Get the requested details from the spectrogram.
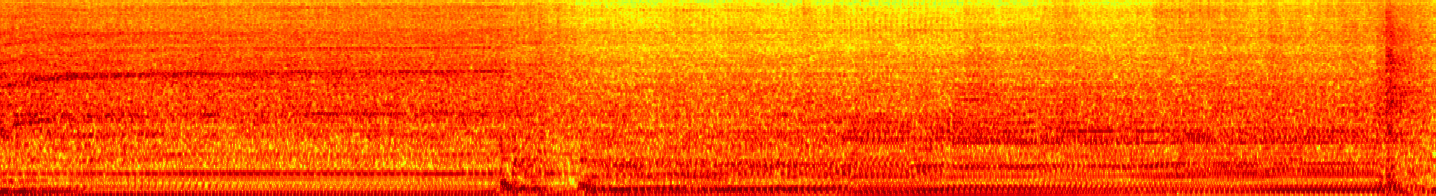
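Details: Small single-cylinder kart engine with torque converter, started via starter box; runs steady and even with a buzzy note, no knocks or misfires; sounds healthy.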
